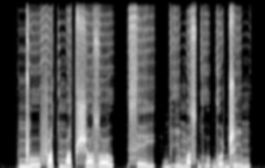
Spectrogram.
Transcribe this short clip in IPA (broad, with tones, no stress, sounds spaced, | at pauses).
ŋ͡ǁ u˦˥ f e˦˥ tˤ m ɒ˩˧˩ tˤ ʃ o˨˩˦ zˤ u˦˥ | s e˩ j | bʱ i˩˧˩ m ɒ˨˩˦ s ɡʱ u˩˧˩ ɡ o˨˩˦ ɖ͡ʐ i˥˧ m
